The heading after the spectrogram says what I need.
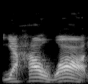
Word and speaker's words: Yahawah: the thorough eye nowhere it's a wah it's yahawah you don't get an o sound from a walk yeah a yod a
